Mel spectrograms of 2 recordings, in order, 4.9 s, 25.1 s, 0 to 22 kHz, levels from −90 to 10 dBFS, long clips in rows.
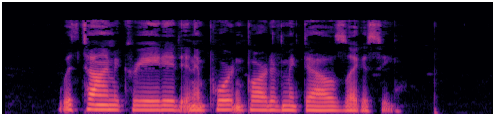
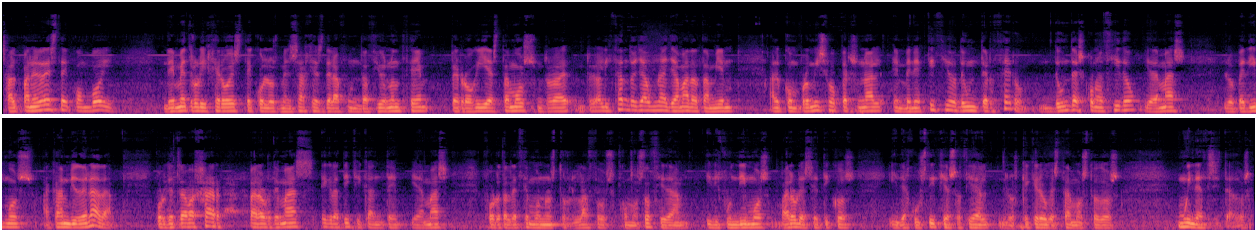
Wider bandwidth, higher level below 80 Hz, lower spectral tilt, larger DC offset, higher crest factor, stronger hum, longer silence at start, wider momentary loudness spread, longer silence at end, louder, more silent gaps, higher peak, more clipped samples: second, 11.5 kHz vs 13 kHz; about the same, -56 dBFS vs -52 dBFS; second, -6.5 dB/octave vs -8 dB/octave; neither; about the same, 18 dB vs 14 dB; neither; first, 0.6 s vs 0 s; about the same, 9 LU vs 8 LU; first, 0.55 s vs 0 s; second, -23 LUFS vs -20 LUFS; neither; about the same, -6 dBFS vs -6 dBFS; neither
